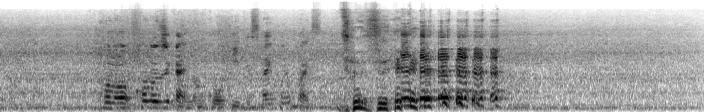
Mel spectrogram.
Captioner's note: laugh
